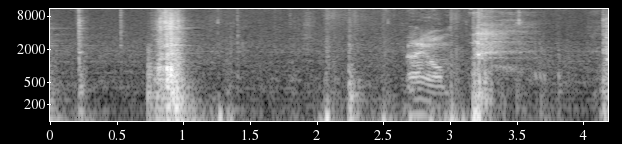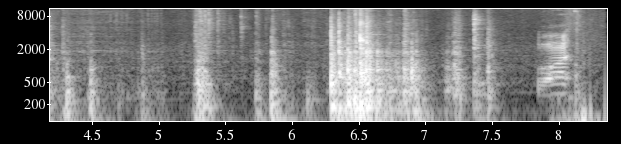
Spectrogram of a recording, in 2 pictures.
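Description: Irregular clunks and knocks of steel parts being handled and set down, a roll-cage bar and seat-mount pieces moved about in a stripped car shell, with a heavier thud about six and a half seconds in.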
